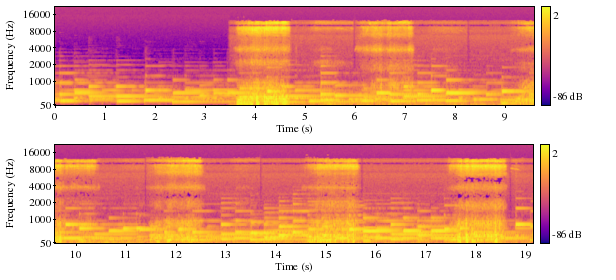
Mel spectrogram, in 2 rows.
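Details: Poodle snoring in deep sleep: loud, rasping, rhythmic snores about every three seconds, roughly 22 a minute, under background music.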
